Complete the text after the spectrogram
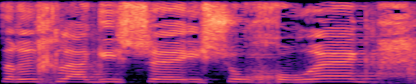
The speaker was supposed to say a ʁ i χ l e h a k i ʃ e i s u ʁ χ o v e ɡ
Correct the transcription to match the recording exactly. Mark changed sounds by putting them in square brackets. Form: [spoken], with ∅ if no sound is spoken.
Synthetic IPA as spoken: a ʁ i χ l e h a [ɡ] i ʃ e i [ʃ] u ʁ χ o [ʁ] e ɡ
